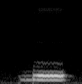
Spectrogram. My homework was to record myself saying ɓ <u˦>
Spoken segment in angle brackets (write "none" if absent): u˦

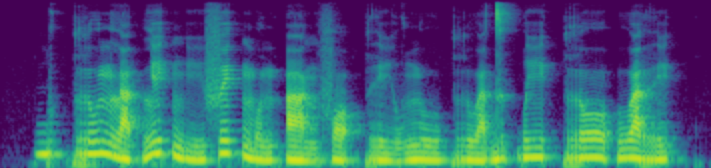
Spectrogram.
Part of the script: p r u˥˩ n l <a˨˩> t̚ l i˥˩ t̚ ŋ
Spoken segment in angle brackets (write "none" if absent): a˨˩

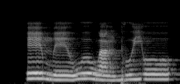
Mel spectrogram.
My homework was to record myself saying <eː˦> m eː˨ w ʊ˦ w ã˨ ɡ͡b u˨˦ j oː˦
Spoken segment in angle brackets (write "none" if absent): eː˦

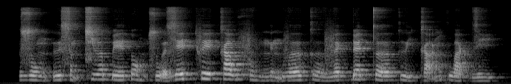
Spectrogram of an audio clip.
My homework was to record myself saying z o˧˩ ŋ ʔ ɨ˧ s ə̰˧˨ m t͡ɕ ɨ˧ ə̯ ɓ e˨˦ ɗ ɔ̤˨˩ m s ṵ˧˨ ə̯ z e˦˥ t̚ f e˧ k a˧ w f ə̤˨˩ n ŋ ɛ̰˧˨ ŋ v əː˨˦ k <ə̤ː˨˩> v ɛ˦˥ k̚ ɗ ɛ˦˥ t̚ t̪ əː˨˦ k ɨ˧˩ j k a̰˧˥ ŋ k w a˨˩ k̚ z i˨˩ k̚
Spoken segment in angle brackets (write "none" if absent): ə̤ː˨˩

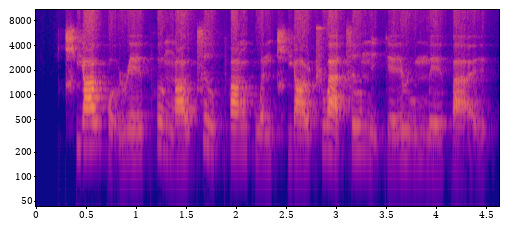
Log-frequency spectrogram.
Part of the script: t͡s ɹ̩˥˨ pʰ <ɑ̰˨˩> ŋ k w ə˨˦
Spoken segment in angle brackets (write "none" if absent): ɑ˦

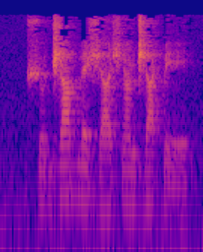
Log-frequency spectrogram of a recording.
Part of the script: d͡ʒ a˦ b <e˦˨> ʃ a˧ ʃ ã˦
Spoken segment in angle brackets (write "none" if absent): ɛ˦˨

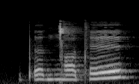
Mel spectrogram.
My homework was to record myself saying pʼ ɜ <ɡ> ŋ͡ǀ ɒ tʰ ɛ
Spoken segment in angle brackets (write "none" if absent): ɡ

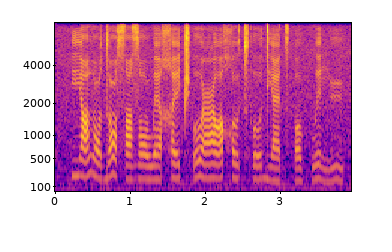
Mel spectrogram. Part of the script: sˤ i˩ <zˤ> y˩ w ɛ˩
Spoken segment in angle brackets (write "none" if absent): zˤ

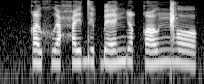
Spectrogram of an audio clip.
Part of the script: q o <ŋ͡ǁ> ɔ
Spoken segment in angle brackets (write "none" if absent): ŋ͡ǁ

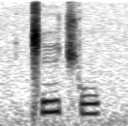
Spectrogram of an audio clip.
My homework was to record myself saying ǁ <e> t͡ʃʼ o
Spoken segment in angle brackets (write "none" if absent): e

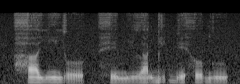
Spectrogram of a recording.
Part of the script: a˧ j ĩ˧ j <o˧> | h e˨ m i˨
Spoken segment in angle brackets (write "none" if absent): o˨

